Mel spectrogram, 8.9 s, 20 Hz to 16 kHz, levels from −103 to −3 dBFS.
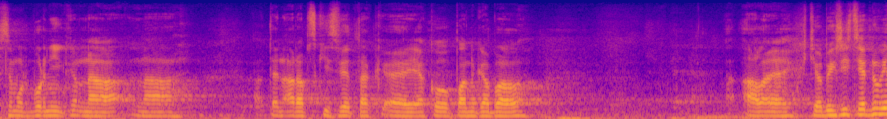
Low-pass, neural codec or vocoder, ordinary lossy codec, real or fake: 14.4 kHz; vocoder, 44.1 kHz, 128 mel bands every 512 samples, BigVGAN v2; Opus, 64 kbps; fake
